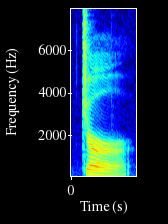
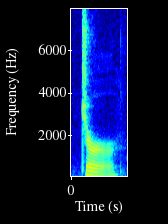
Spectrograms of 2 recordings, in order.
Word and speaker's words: deur: D-E-U-R 이 부분을 보면 보통 이걸 뭐라고 읽어야 되나? dear 뭐지? 이렇게 헤매실 수 있는데 deur은 덩어리로 jer 이렇게 읽어주시면 됩니다. jer.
